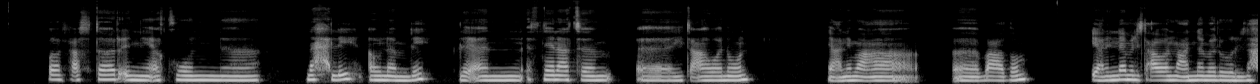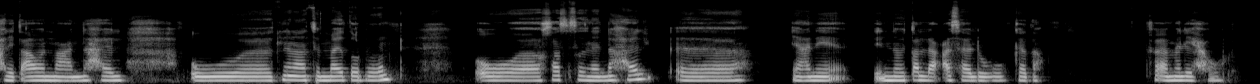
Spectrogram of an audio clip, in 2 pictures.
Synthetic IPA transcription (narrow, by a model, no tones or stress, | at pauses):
bˤɑːħʔaxt̪ɑːɾˤʔɪ̰nːiʔakʰuːn | aħliʔawnamli | lɪʔanːɪθneːnaːt̪ʊm | jɪt̪ʕaːwanuːn | jaʕnimaʕa | bɑʕðˤhʊm | jaʕninːamljɪt̪ʕaːwanmaʕanːamalwɪnːaħljɪt̪ʕaːwanmaʕɪnːaħl | w | θneːnaːt̪mːajðˤʊrˤːuːn | wxɑːsˤsˤinɪnːaħl | jaʕnḭ | ʔɪ̰nːujt̪ˤɑlːɪ̰ʕʔa̰salwkɪða | fa̰maliːħu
